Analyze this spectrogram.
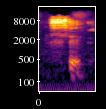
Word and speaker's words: Sikh: and enunciations so like the h is like there for a reason because it's like sick but like it's a little extra like right but like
